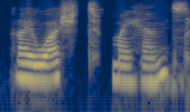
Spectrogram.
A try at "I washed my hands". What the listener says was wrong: Very good. I washed my hands.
